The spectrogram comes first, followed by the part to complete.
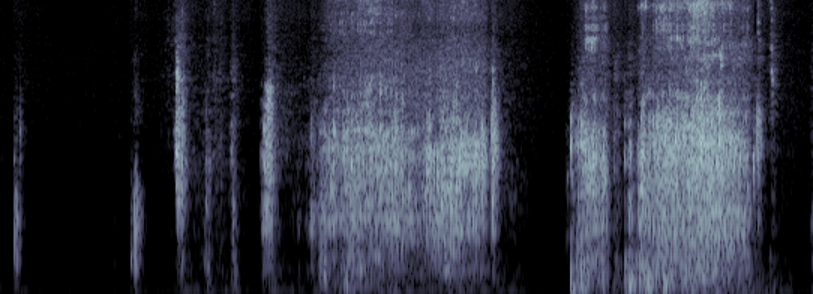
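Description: Small painted wooden pieces clicking lightly as they are set down, then two long scrapes, each nearly two seconds, of a round wooden board sliding across the tabletop.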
